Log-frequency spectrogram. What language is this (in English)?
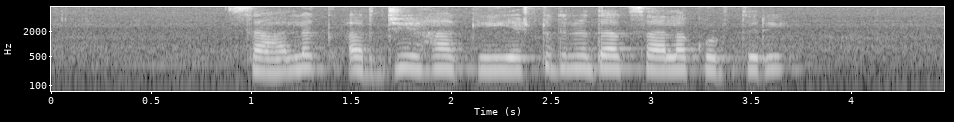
Kannada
